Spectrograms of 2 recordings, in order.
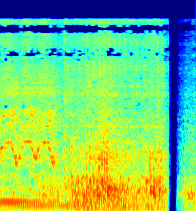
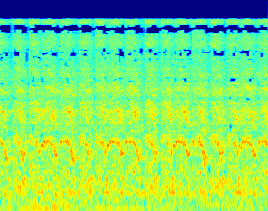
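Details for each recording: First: Isuzu Panther pickup diesel, reassembled after blow-by, injection pump timing just advanced: catches quickly and settles into a steady, slightly rough run with black smoke at first start, said to clear when warm; normal start. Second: Isuzu Panther pickup diesel, which smoked from the dipstick and oil filler after an oil change, being reassembled. Steady cranking beat that never catches, with thick white smoke; injection timing too far retarded, and it starts once advanced.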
